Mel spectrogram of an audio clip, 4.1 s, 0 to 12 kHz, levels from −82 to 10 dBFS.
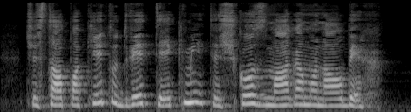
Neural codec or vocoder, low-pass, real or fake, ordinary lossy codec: none; 10.8 kHz; real; AAC, 32 kbps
